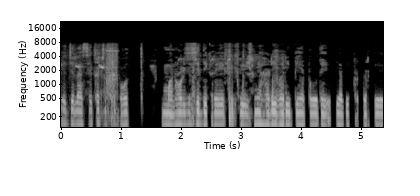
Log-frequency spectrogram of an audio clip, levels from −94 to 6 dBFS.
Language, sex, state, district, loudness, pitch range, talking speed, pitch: Hindi, male, Bihar, Jamui, -30 LUFS, 120-125 Hz, 200 wpm, 120 Hz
